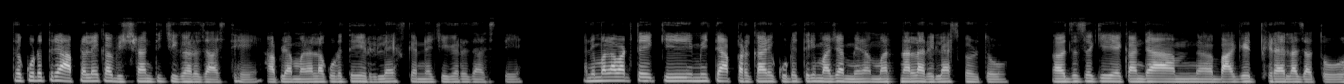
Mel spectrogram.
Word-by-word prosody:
तर 170 - +1
कुठेतरी 180 0 -1
आपल्याला 155 -1 +5
एका 155 0 +1
विश्रांतीची 135 0 -2
गरज 125 -2 -1
असते. 115 +1 -4
आपल्या 120 +2 +1
मनाला 125 +1 0
कुठेतरी 135 +1 -2
रिलॅक्स 130 +2 -4
करण्याची 125 -1 -5
गरज 125 0 -5
असते 120 +1 -10 0.7
आणि 160 - -2
मला 170 +1 +4
वाटतंय, 170 -1 +2
की 160 -1 +1
मी 160 0 0
त्याप्रकारे 140 -2 +3
कुठेतरी 140 0 -4
माझ्या 140 0 +2
मैना 130 0 -1
मनाला 130 +1 +1
रिलॅक्स 130 +1 -2
करतो. 120 -2 -5 0.5
अ, 130 0 +5
जसं 140 +1 -2
की 140 -1 0
एखाद्या 130 0 +3 0.2
अं, 125 -1 -2
बागेत 125 +2 +3
फिरायला 125 -1 +2
जातो 115 -1 -4
130 Hz, 150 wpm, -23 LUFS, 125-140 Hz, 0.7 s, आपल्याला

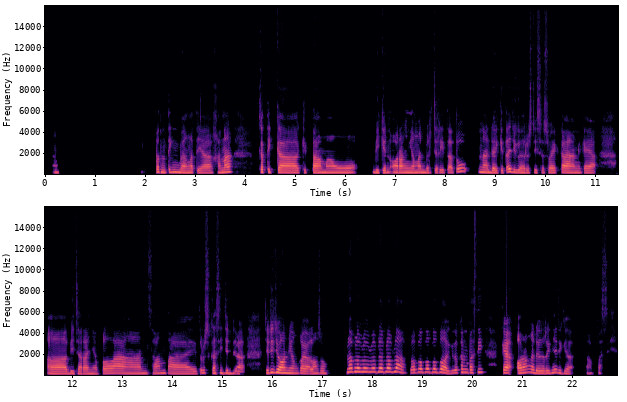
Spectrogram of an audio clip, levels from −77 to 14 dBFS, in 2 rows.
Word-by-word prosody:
Mmm. 210 0 -5 2.0
Penting 225 -1 0
banget 200 0 0
ya, 180 - -1 0.2
karena, 225 +5 +2 0.5
ketika 215 -3 +2
kita 205 -1 +1
mau 200 0 0 0.7
bikin 200 0 -1
orang 200 0 +1
nyaman 200 0 +1
bercerita 200 +1 -4
tuh, 290 +7 -2 0.2
nada 220 -4 +1
kita 190 +6 0
juga 210 -4 0
harus 195 0 -8
disesuaikan 200 -1 -1
kayak, 190 0 -2 0.5
eee, 195 -1 +3
bicaranya 185 -2 -2
pelan, 210 -1 0
santai, 205 -3 -3
terus 245 +5 -6
kasih 235 -1 -1
jeda. 200 -4 -2 0.4
Jadi 240 +4 0
jangan 255 -3 +8
yang 230 -1 0
kayak 215 -2 +1
langsung, 215 0 -4 0.3
bla 330 +3 +2
bla 360 0 +4
bla 355 0 +3
bla 345 +1 +1
bla 355 +1 +5
bla 355 +1 +5
bla, 355 -1 +4 0.2
bla 270 +1 -1
bla 315 +1 +1
bla 320 - +3
bla 315 - +2
bla 305 -2 +5
gitu 230 +4 -3
kan 295 -2 -2
pasti, 275 +2 -2 0.4
kayak 260 -1 +5
orang 265 +5 +3
ngederinnya 230 +1 0
juga, 210 -3 -5 0.4
"Apa 210 +4 -15
sih?" 450 - -27
210 Hz, 135 wpm, -20 LUFS, 200-240 Hz, 2.0 s, jangan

